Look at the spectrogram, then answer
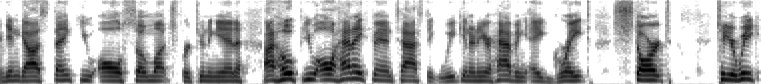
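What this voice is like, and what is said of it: Energetic, loud podcast voice. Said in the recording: “it feels good to be talking to you all in my normal tone ... We're back to the normal, energetic, loud podcast voice”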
